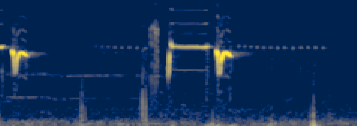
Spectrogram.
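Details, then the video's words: Relaxed 'ngalun' prinia song meant to lure other birds into singing: a falling twisted note, a pause, then a click, a level high whistle and another downslurred twist, over a low background murmur. "Prenjak Ngalun Santai Sangat Cocok Untuk Pancing Bunyi"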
